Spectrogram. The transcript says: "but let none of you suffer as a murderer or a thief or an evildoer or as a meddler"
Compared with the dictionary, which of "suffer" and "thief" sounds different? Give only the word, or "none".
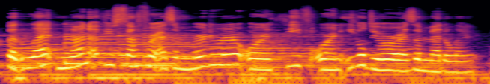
none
